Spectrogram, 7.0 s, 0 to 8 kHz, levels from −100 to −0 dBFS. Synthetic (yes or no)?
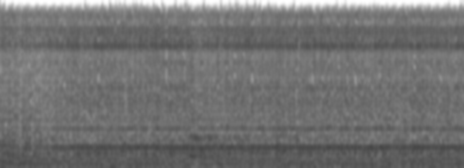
yes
